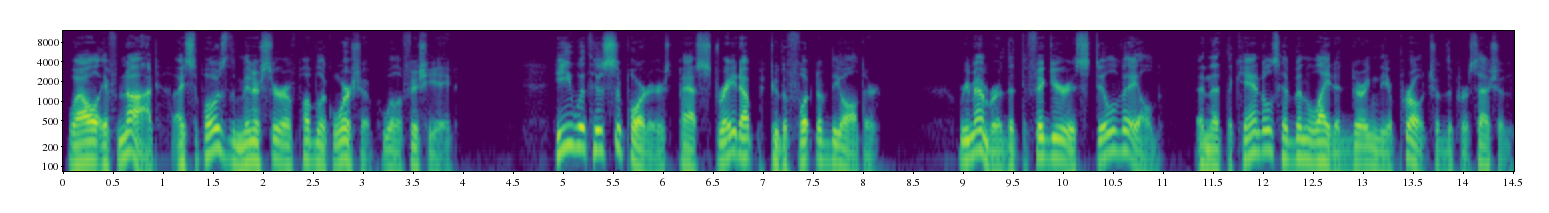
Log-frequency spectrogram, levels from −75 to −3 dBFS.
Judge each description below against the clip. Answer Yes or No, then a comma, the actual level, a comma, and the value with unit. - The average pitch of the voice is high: No, low, 110 Hz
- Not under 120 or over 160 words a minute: No, average, 185 wpm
